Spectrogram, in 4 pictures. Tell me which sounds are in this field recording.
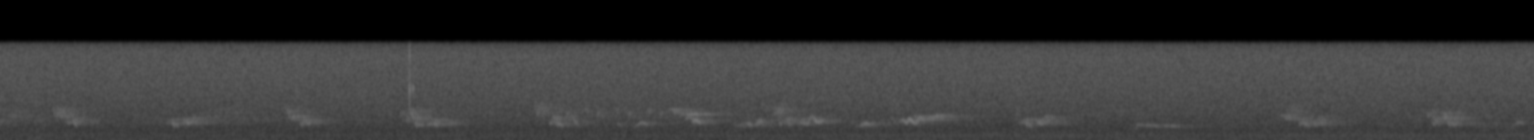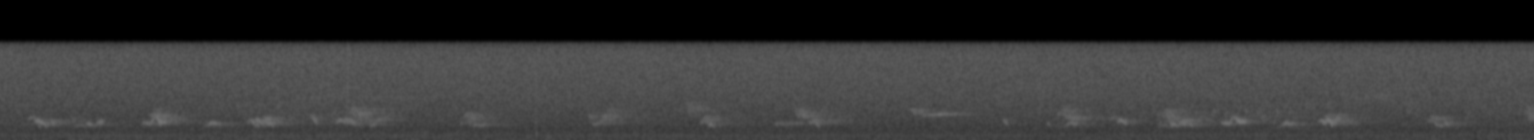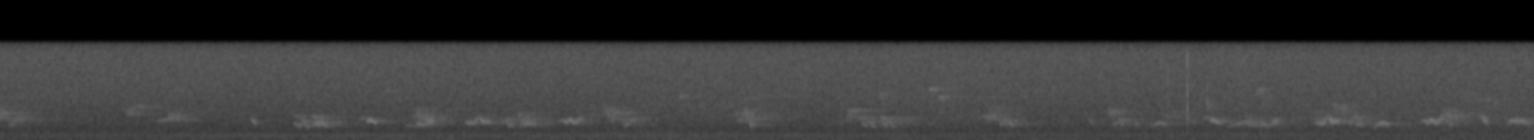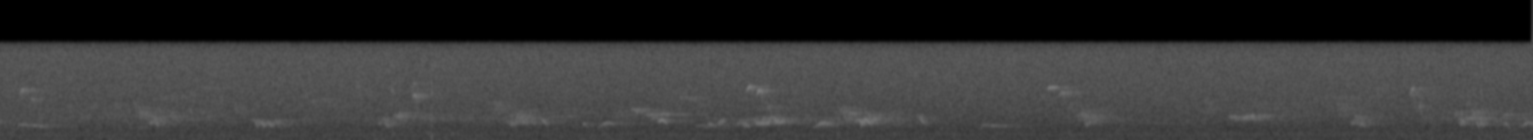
Red-eyed Vireo, Scarlet Tanager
